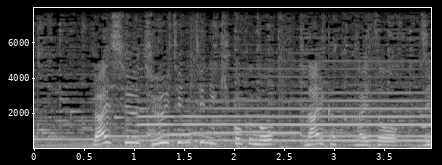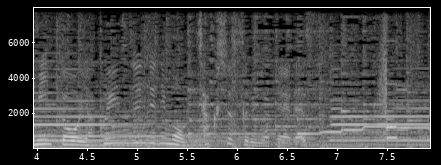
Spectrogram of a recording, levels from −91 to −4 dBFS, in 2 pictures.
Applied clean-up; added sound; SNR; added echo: none; Wind instrument, woodwind instrument; 5 dB; none.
